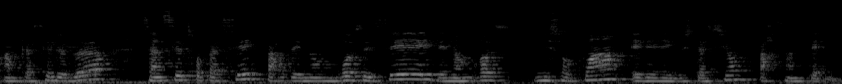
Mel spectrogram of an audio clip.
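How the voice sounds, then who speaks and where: An older woman from Peru, a pastry cookbook author, gives an earnest, deliberate crowdfunding pitch, reading partly from her notes. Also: slight background noise. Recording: echoey room, mic at a distance.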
